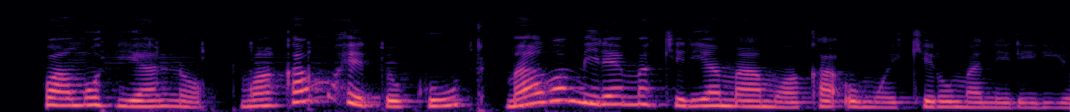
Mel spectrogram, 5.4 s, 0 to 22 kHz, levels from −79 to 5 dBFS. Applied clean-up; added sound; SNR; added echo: neural mask model DeepFilterNet 3.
